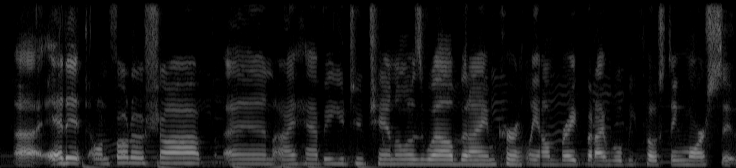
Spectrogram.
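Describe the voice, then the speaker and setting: A woman with a plain, everyday voice talks at a moderate pace and fairly high pitch, with ordinary pitch variation and hardly any pauses. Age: 20s. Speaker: live stream co-host. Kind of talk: casual chat.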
